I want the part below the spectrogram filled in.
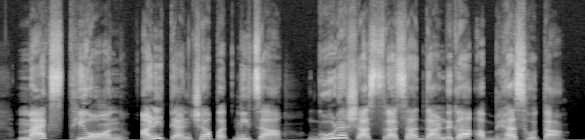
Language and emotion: Marathi, neutral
